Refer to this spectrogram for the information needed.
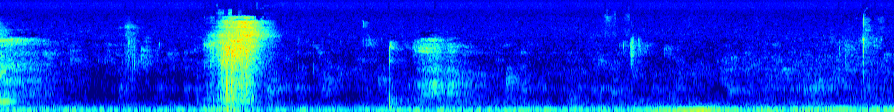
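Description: A single sharp burst of air with a short indrawn breath before it, then quiet breathing over a low room hum; a sneeze.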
